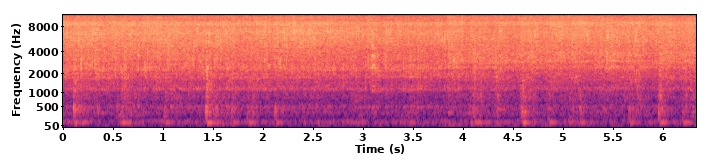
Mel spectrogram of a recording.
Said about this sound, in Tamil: ஒரு டீஸ்பூன் வந்து இஞ்சி பூண்டு பேஸ்ட்டு எண்ணெயிலே போட்டுக்கலாம்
